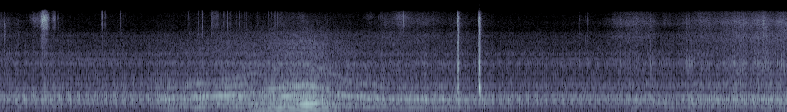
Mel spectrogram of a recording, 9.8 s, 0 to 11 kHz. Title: engine rattling sound ford mondeo tdci 2005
